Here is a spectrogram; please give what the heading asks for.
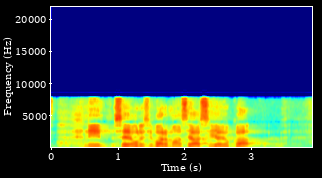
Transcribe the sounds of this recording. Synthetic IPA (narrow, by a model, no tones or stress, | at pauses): niːnseolisiʋɑrmɑːnseɑsiɑjokɑ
